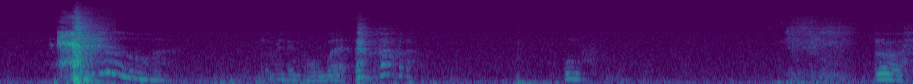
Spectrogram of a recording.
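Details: A loud, explosive sneeze, then gasps and groans, and two more sneeze bursts near the end; wet, powerful, hard-to-stop sneezing fit in a woman, deliberately induced by Chhinkni snuff.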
